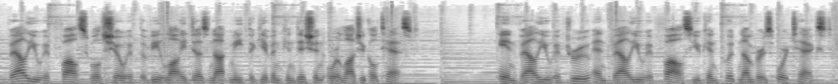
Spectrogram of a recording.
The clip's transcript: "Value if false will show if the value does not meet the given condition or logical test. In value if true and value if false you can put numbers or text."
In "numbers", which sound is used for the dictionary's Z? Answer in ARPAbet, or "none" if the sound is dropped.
Z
